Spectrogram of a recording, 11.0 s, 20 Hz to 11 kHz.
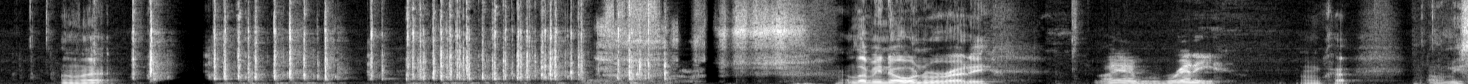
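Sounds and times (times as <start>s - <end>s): computer keyboard typing: 1.0s - 5.1s.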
